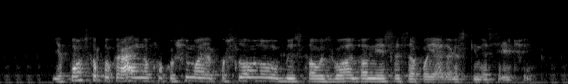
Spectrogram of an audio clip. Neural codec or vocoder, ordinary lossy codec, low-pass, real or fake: codec, 16 kHz, 8 kbps, FunCodec, trained on Chinese and English, 25 frames a second; MP3, 32 kbps; 5.4 kHz; fake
